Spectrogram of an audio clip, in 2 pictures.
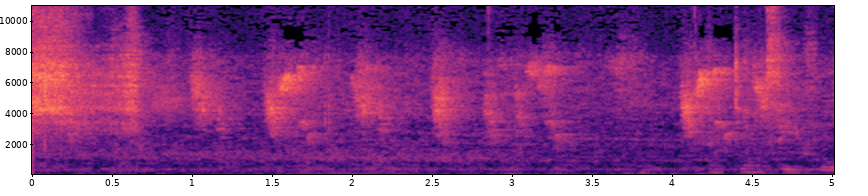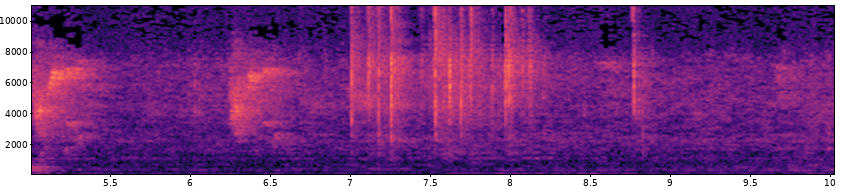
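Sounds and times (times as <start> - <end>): wet clicking smacks of eating: 7.0 - 8.9.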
